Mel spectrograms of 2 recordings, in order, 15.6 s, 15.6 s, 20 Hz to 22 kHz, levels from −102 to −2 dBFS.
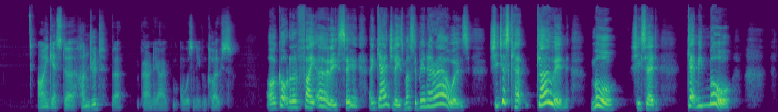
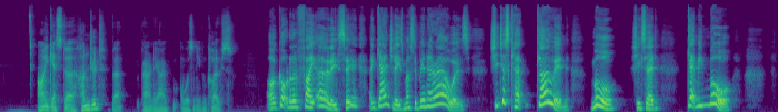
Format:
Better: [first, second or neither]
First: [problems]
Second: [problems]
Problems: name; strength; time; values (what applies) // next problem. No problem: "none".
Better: second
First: thin; very slightly; fading below 300 Hz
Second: none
